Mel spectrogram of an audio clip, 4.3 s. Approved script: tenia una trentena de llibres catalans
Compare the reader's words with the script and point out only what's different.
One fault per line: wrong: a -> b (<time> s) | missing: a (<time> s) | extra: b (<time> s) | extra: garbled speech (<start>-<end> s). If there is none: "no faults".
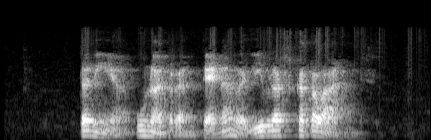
no faults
